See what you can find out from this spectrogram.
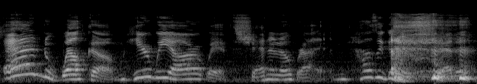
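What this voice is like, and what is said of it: Mock radio announcer voice. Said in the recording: “It's my radio voice.”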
